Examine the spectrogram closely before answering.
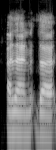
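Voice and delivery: usual speaking voice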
